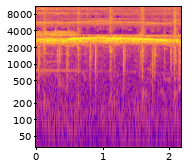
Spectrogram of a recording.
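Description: Protest crowd blowing whistles in one continuous shrill, slightly wavering tone, with scattered hand claps throughout.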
